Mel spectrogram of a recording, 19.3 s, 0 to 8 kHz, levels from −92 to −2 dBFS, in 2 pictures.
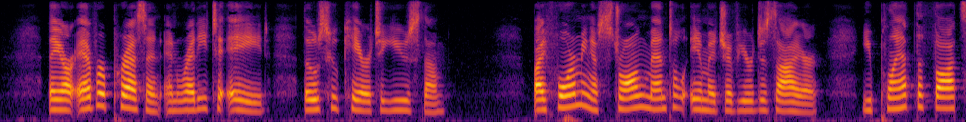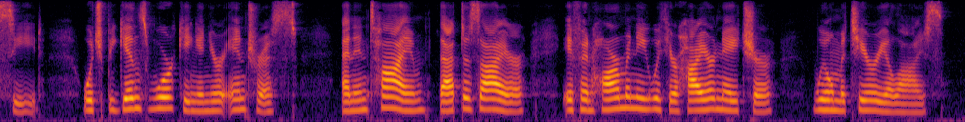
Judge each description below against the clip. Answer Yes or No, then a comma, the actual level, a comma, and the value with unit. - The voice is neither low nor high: No, high, 205 Hz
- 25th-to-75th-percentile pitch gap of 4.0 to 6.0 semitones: No, average, 3.0 semitones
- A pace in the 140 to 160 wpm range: Yes, average, 150 wpm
